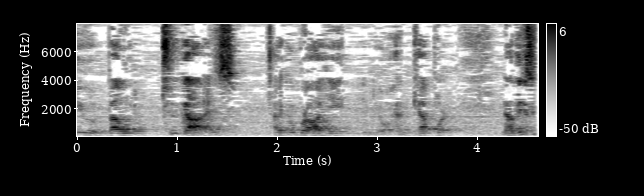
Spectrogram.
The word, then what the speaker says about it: Brahe: it lots of different ways i usually actually pronounce it as bray or something like that but a few years ago i was actually told that it should be pronounced brahi i don't know it sounds kind of weird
